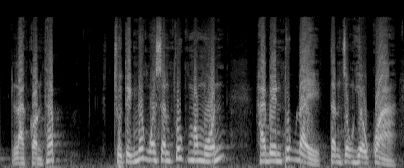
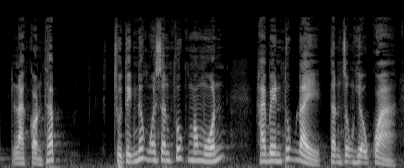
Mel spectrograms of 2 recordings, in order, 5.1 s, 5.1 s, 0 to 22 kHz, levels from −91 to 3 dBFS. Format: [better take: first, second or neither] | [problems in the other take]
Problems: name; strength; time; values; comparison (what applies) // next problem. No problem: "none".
second | distortion; heavy; 11% of the sound clipped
